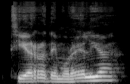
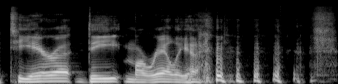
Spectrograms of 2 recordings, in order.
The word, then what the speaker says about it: Tierra de Morelia: realized because I say tiarra d Morelia well yeah that's that's how it sounds if you don't roll your R right uh where didd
